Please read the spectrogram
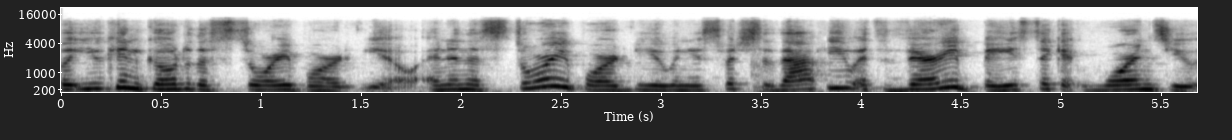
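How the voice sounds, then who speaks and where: Speech comes at a fairly quick clip. There is a somewhat breathy quality to it. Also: woman. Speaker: ed tech trainer for teachers. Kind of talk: tutorial. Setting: online video session with screen share.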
